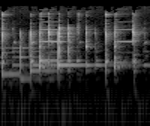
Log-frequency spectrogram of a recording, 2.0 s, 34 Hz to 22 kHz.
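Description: LG Q7 smartphone ringtone playing: a fast melody of short, sharply struck pitched notes, several a second.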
